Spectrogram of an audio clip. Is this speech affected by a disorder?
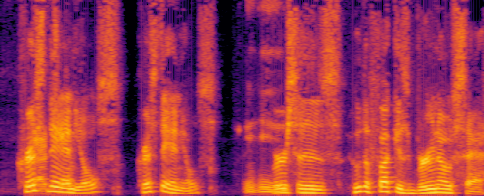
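No.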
